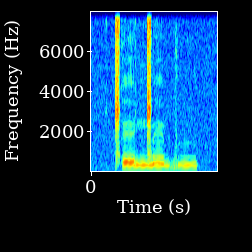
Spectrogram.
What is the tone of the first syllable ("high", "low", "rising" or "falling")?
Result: high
